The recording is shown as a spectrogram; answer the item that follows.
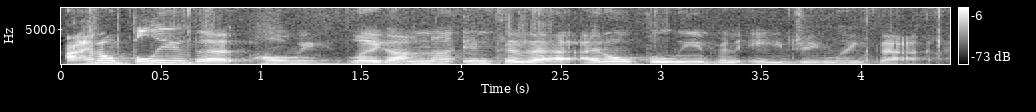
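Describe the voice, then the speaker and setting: A woman in her thirties guiding a relaxed mobility flow, talking softly and breathily with many half-whispered cues. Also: medium pitch, brisk. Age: 30s. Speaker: yoga instructor.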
